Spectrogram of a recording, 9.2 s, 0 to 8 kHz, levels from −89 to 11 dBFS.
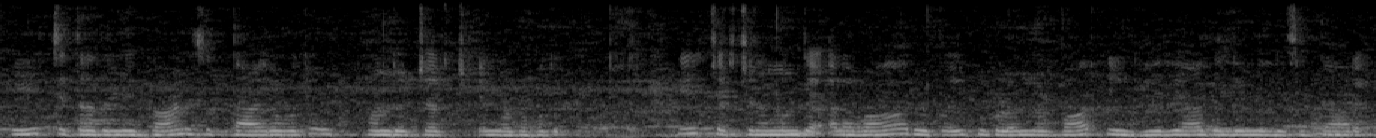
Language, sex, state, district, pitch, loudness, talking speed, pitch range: Kannada, female, Karnataka, Belgaum, 215 Hz, -31 LUFS, 120 wpm, 210-225 Hz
